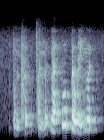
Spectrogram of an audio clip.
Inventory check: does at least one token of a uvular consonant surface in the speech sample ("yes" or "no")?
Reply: no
